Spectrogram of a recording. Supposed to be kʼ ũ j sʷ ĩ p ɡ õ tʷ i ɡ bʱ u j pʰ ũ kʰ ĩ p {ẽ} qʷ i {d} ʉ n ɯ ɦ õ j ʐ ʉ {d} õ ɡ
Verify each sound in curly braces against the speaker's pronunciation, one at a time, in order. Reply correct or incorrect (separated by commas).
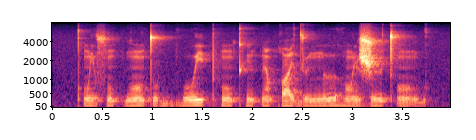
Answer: incorrect, correct, incorrect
